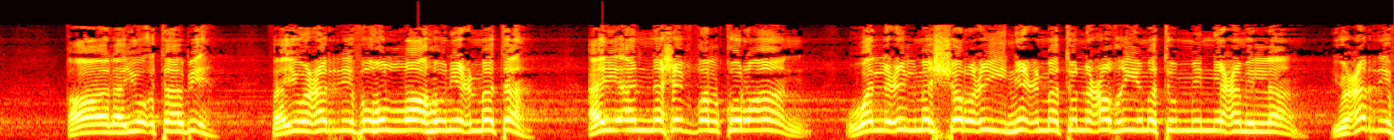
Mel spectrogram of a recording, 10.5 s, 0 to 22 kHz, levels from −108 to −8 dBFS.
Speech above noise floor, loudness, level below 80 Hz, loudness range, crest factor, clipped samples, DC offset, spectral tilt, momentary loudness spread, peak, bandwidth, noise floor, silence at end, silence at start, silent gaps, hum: 34 dB; -15 LUFS; -48 dBFS; 2 LU; 16 dB; under 0.1%; under 0.1%; -3.5 dB/octave; 8 LU; 0 dBFS; 11 kHz; -49 dBFS; 0 s; 0.5 s; none; none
